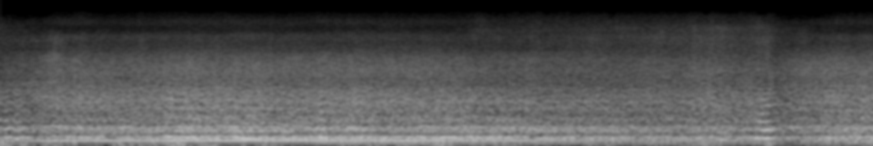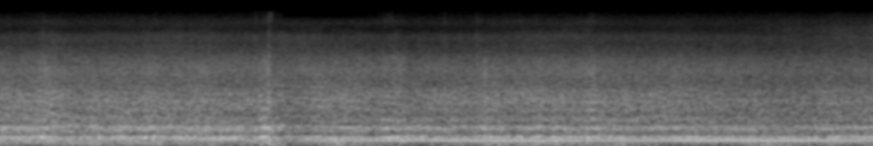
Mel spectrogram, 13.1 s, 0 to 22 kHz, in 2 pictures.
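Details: Swarm of honey bees flying around the hive entrance on a sunny February day, recorded under a foot away on a GoPro Hero 7 Black; continuous layered buzzing hum with wavering pitch and brief knocks of bees landing.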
